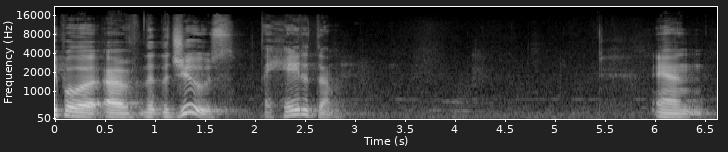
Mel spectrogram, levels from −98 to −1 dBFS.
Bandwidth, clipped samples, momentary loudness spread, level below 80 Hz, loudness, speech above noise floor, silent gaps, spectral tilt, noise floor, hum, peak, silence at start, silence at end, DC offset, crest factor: 17 kHz; under 0.1%; 17 LU; -70 dBFS; -28 LUFS; 33 dB; none; -4 dB/octave; -61 dBFS; none; -10 dBFS; 0 s; 0.05 s; under 0.1%; 22 dB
